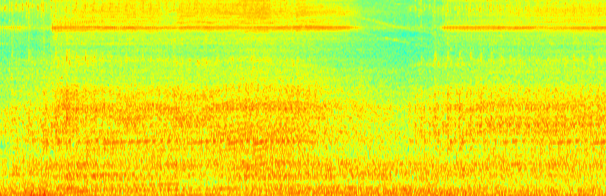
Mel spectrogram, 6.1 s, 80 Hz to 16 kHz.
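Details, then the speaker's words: Ford F250 with cylinder 5 imbalance code, hot, no smoke, high idle, heard under hood: constant rough buzz through intake with thin high whine; back pressure pulsing through intake pipe from a cracked intake valve, later repaired. "There's that buzz sound I heard too, so"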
